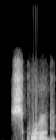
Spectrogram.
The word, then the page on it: scrod: American English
